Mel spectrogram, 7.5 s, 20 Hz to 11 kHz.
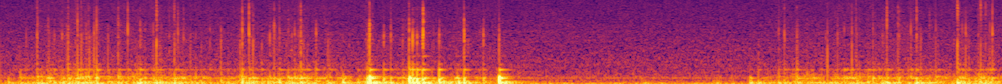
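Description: Long acrylic nails scratch the hollow black metal mesh grille of a Blue Yeti microphone with no cover on it. The sound is a low, rumbling patter of dense scraping with a steady hum near 260 Hz. A few sharper, louder scrapes stand out around the middle before it quiets briefly and then resumes.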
